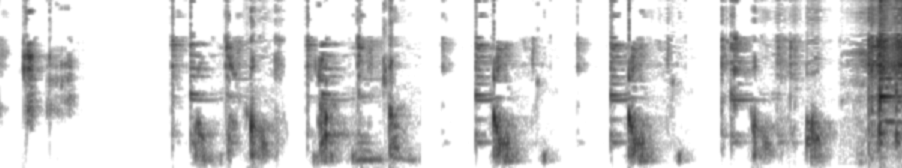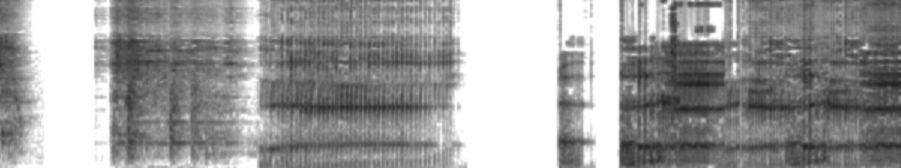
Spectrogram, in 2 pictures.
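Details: A rapid run of short, low, throaty burps followed by longer drawn-out belches; burping.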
